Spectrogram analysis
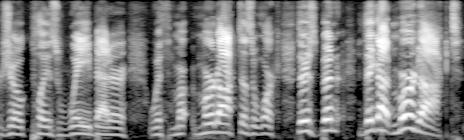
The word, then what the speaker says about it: Murdaugh: I guess Murdaugh, spelled Murdaugh, and Google pronounced Murdaugh, is pronounced Murdoch.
